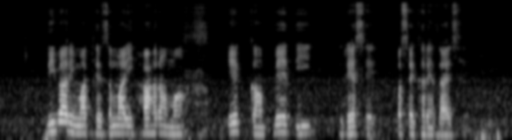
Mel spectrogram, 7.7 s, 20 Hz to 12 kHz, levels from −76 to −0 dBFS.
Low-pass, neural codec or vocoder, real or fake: 10.8 kHz; none; real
